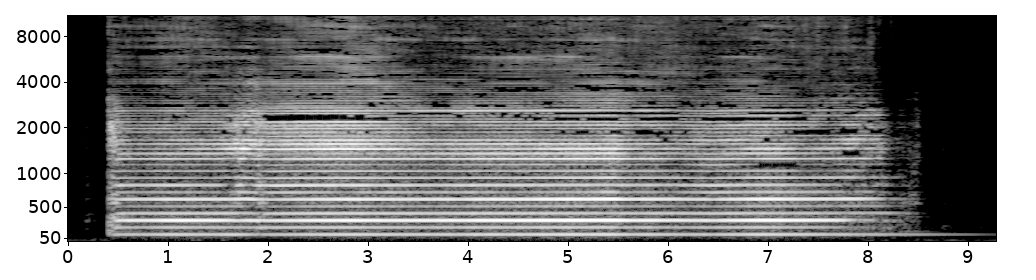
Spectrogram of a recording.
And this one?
Part of the Good-sounds dataset of monophonic instrumental sounds.
instrument::cello
note::Gsharp
octave::2
midi note::32
good-sounds-id::2629
Intentionally played as an example of bad-timbre-errors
